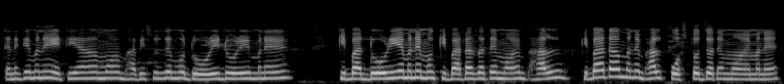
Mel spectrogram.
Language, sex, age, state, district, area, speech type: Assamese, female, 18-30, Assam, Sivasagar, urban, spontaneous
